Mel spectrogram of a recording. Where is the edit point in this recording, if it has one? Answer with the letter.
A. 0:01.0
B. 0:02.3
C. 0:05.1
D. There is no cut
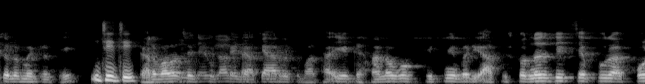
B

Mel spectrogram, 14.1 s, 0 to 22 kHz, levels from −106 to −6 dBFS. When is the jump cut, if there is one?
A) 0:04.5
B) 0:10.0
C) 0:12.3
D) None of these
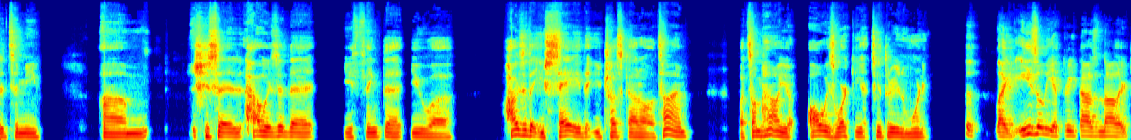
C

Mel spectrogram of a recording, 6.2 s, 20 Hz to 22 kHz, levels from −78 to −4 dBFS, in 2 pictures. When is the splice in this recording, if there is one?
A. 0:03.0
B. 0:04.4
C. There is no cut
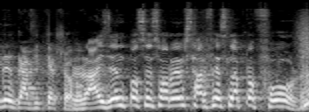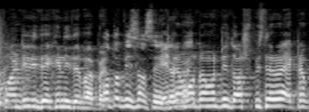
A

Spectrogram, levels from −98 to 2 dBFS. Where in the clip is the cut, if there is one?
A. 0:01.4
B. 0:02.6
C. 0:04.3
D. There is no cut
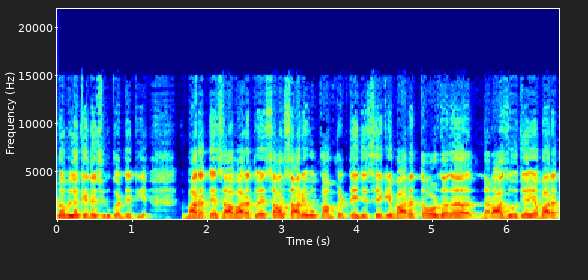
D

